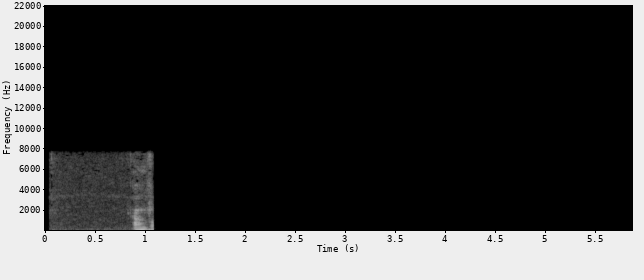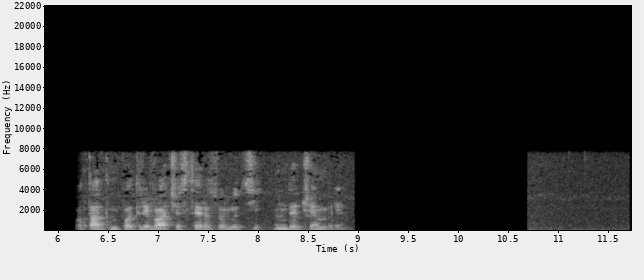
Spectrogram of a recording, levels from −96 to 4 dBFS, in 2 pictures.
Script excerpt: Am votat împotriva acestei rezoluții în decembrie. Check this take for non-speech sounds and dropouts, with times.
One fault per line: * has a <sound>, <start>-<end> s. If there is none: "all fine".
all fine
